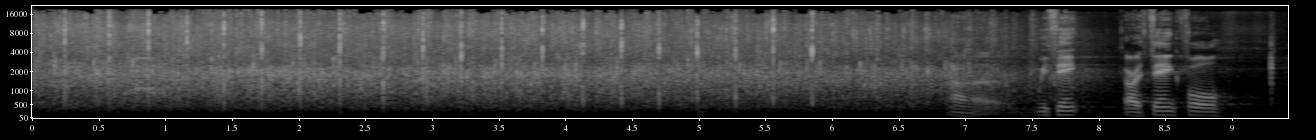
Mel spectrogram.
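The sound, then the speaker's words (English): Sustained applause from a crowd on Memorial Day weekend, honoring those who gave their lives in defense of the nation, a steady wash of many hands clapping for about seven seconds before fading, then a man begins speaking over the last of it. “We can clap for that.”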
